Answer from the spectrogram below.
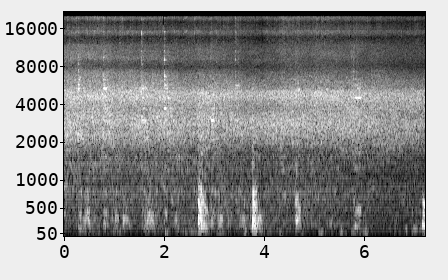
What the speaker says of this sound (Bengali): এই যে আলু ছোট ছোট করে কেটে রেখেছি এই সাইজে। তেলটা গরম হয়ে গেছে, দিয়ে দেবো।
